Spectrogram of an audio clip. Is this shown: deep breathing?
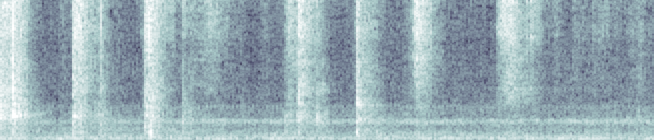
no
